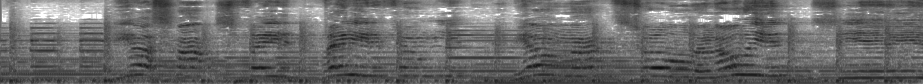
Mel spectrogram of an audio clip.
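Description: A live band of acoustic guitar, electric guitars and electric keyboard playing a song. Sung phrases that slide in pitch come in about a second in and run on to near the end.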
